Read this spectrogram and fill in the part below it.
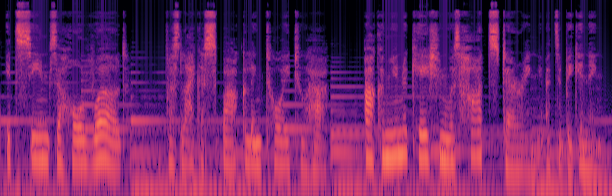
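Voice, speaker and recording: A woman voicing a reflective female narrator reading out her own written account, measured and wistful. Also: lowish voice, over music, close to an everyday voice. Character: reflective woman recalling a strange acquaintance. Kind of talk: game narration of a written record.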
